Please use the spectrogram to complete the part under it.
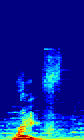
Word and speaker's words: Ralph: His first name is spelled R-A-L-P-H, which in America is pronounced the way it looks, Ralph. But in England, for reasons known only to the English, they pronounce Ralph Rafe.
